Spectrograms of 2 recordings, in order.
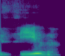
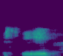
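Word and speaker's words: sidhe: pronunciation for it um which would be see instead of she but it was a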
